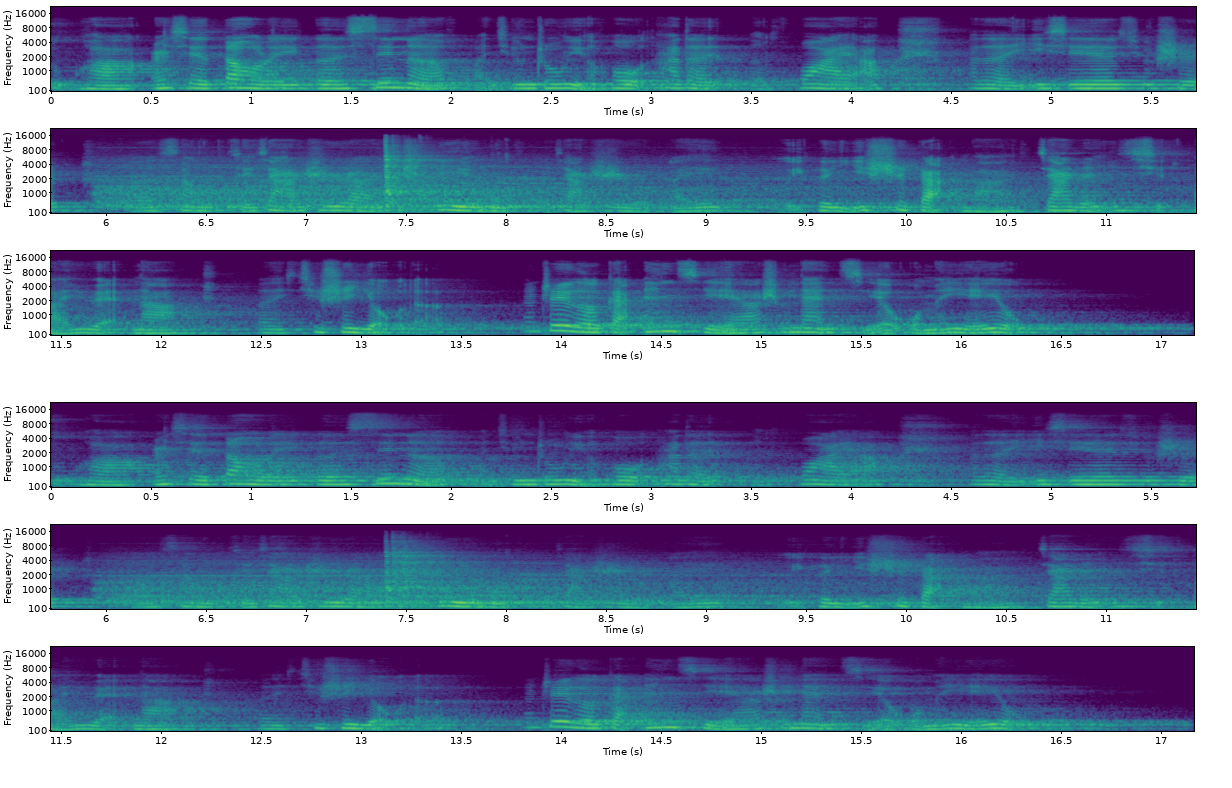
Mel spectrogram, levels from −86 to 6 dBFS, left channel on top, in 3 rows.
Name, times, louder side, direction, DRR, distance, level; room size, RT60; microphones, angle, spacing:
voice 1, 0.0-5.8 6.1-12.1 12.5-13.4 13.8-16.4, left 2 dB, 40° left, 8 dB, 0.6 m, -23 dB
sound 1, 5.9-12.6, left 2 dB, 60° left, 3.8 m, -32 dB
16.5 x 9.6 x 8.7 m, 2.8 s
head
